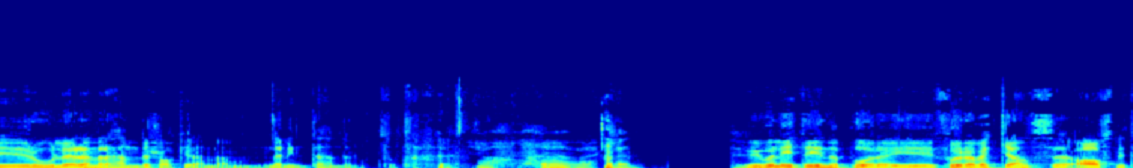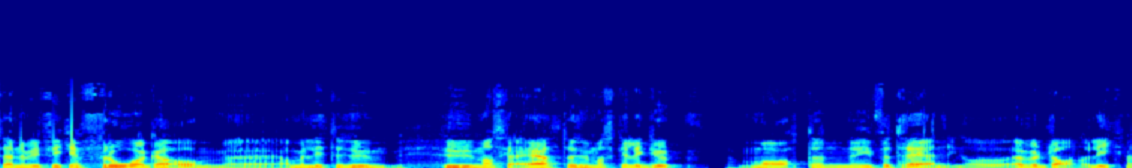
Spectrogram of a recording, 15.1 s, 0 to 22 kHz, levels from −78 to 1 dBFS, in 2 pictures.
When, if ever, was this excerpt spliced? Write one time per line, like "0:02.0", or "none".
0:04.9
